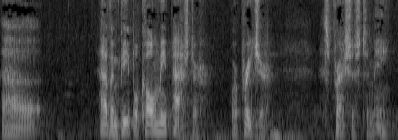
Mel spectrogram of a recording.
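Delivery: real emotion, voice dropping; holding back tears. Real, not acted. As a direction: fight back the tears quietly. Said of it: "I'm gonna try not to cry here".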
